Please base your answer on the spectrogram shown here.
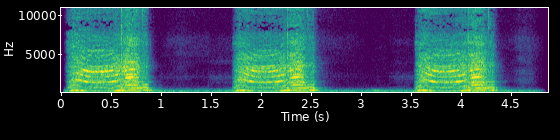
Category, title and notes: Sound effects > Other mechanisms, engines, machines
MOTRSrvo-Samsung Galaxy Smartphone, MCU Purely Auto Hand Sanitizer Nicholas Judy TDC
A Purell auto hand sanitizer motor.
auto, Phone-recording, purell, sanitizer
